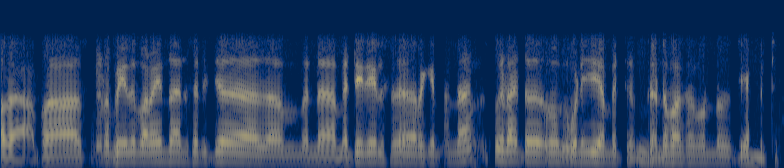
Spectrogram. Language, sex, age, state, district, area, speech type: Malayalam, male, 60+, Kerala, Thiruvananthapuram, urban, conversation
